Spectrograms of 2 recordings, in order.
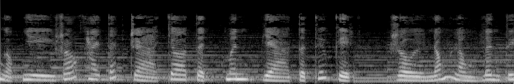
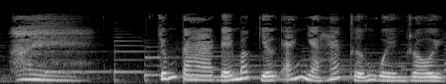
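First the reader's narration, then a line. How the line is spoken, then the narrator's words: Sighing. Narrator (Vietnamese): Tịch Minh thở dài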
